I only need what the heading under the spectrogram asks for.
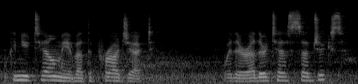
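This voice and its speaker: A woman's voice: on the low side, fairly quick, close to an everyday voice. Woman playing Commander Shepard, composed heroine with background noise. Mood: questioning, controlled. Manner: direct, probing, controlled. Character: composed, fair-minded female military commander, game heroine. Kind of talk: video game dialogue.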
